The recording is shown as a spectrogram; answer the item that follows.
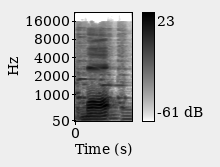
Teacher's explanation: The accent is on the mo, high-low. Can stay on the u, on the longer vowel. · Yeah, so on the mo, it can stay on the u because, yeah, o-u is actually read as long o. Mo, so yeah, a single syllable.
